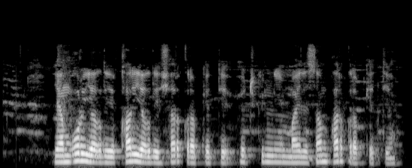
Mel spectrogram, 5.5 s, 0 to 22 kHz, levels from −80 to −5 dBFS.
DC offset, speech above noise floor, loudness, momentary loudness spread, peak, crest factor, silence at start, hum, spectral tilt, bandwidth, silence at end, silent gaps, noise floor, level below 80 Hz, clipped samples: under 0.1%; 26 dB; -18 LUFS; 14 LU; 0 dBFS; 18 dB; 0.4 s; none; -7.5 dB/octave; 7.6 kHz; 0.25 s; none; -43 dBFS; -64 dBFS; under 0.1%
